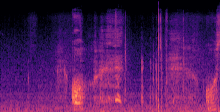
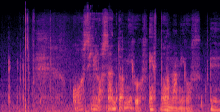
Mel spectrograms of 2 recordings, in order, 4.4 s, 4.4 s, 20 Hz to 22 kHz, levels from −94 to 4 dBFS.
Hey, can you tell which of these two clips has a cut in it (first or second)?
second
